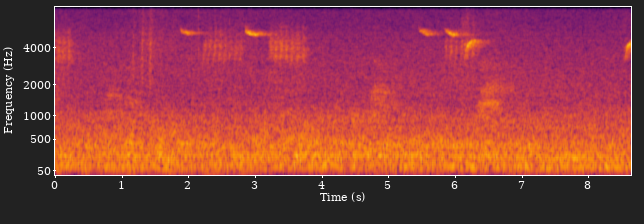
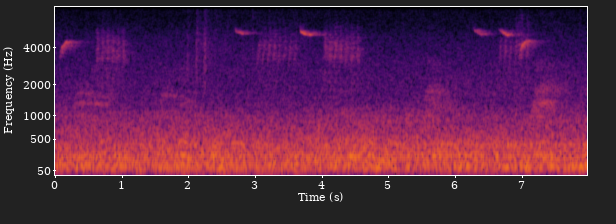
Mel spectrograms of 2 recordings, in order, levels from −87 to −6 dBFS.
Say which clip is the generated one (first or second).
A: first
